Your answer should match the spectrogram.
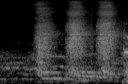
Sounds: Sniff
